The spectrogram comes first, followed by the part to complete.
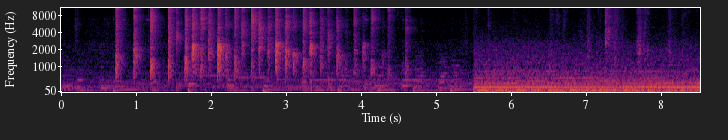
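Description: Background music with busy, clicking percussion. About five and a half seconds in it cuts off abruptly, replaced by the loud, steady hum and low rumble of a city bus running, heard from inside the cabin.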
